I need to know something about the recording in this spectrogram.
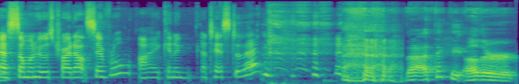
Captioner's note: chuckling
